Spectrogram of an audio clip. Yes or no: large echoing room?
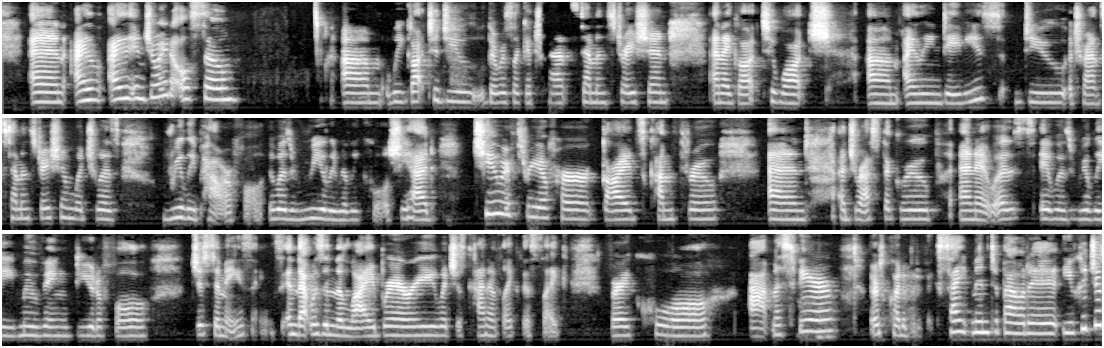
no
